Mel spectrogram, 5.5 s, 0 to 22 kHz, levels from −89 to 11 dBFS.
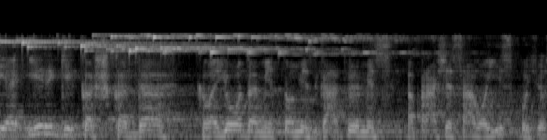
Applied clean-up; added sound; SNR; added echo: none; Chime; -5 dB; reverberation time 1.9 s.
